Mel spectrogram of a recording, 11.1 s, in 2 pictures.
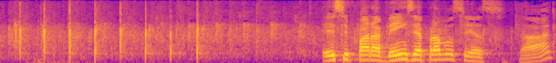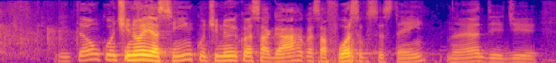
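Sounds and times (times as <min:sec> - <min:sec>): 
crisp rhythmic audience clapping: 0:00.0 - 0:06.4
speech: 0:03.2 - 0:11.1.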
